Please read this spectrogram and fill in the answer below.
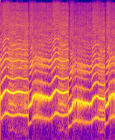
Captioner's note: mimics fnati jumpscare again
